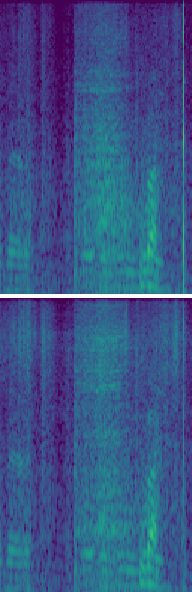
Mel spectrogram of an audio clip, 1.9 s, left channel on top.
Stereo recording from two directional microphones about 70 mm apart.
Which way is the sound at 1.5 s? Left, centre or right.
Centre.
